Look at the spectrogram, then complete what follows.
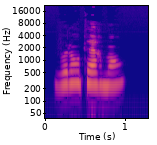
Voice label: "volontairement", French; adverbs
